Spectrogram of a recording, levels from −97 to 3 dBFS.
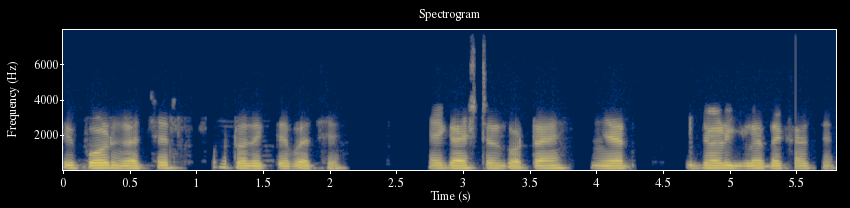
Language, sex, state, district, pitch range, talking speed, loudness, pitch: Bengali, male, West Bengal, Purulia, 135-145 Hz, 115 wpm, -20 LUFS, 140 Hz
